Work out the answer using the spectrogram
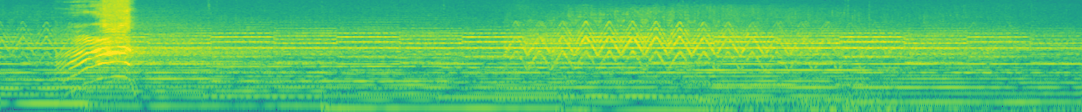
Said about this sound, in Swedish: I periferin hör han ljudet av polissirener som närmar sig blundar och känslan av svek bultar i hans inre.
